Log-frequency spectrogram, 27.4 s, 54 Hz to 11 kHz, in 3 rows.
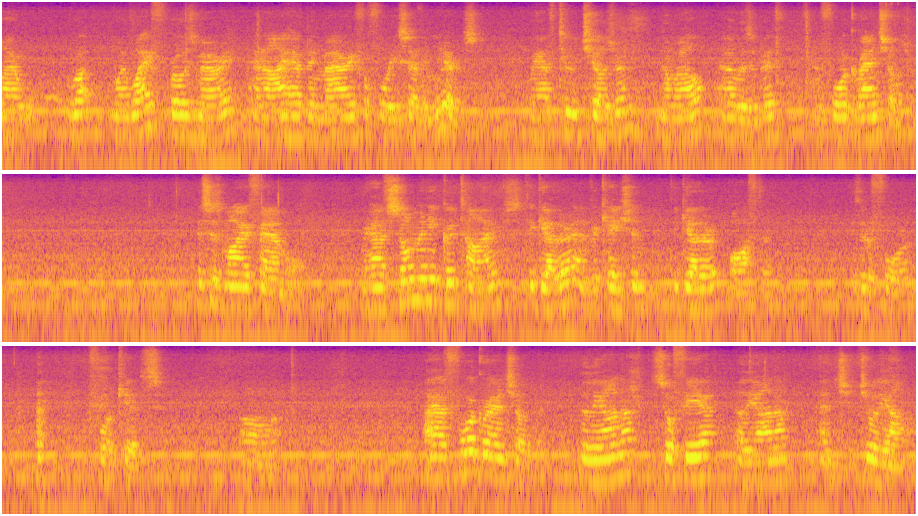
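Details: Aphasia in a retired male pediatrician after a left-hemisphere stroke from a torn carotid artery in 2014; initially paralyzed and speechless, right-side movement has returned, and words are slowly unlocking with ongoing speech therapy.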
